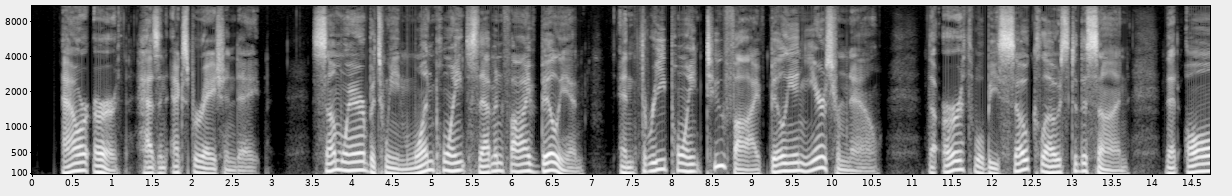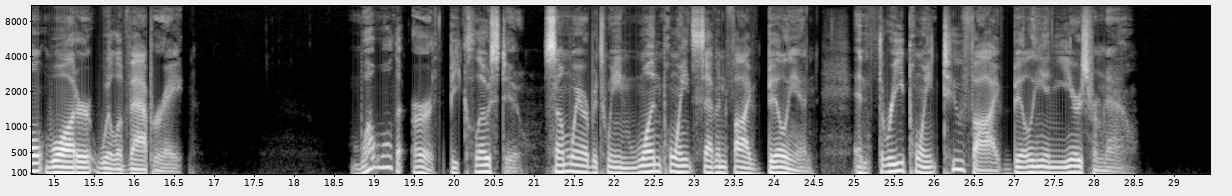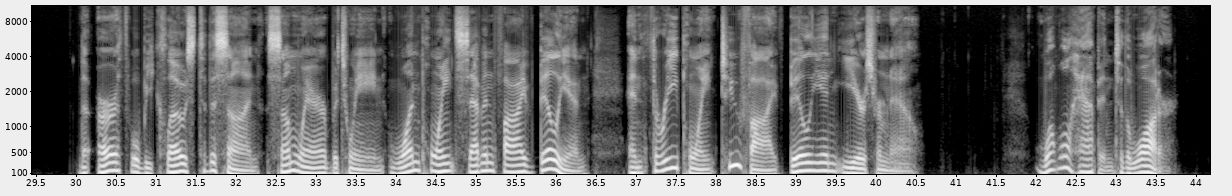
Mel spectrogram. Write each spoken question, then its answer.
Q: What will the Earth be close to somewhere between 1.75 billion and 3.25 billion years from now?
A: The Earth will be close to the Sun somewhere between 1.75 billion and 3.25 billion years from now.

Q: What will happen to the water?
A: The water will evaporate, and no water means no life.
